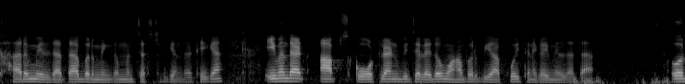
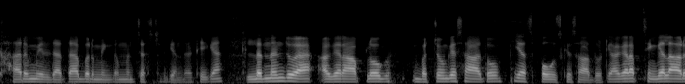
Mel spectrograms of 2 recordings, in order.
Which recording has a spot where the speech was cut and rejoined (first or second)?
second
